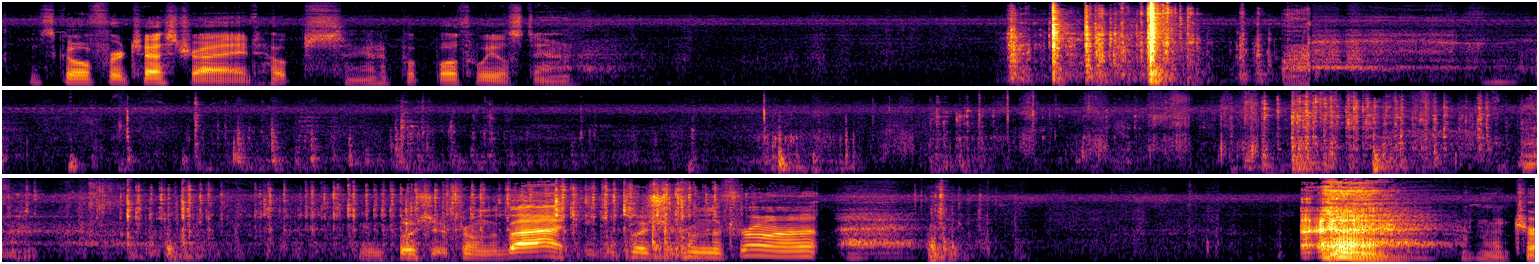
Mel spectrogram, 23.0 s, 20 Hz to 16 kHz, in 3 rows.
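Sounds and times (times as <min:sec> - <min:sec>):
kayak wheels clacking: 0:05.0 - 0:06.6, 0:08.0 - 0:20.6
kayak rolling on wheels: 0:07.8 - 0:19.4.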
